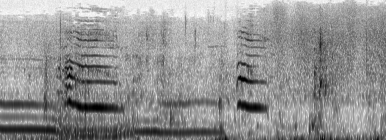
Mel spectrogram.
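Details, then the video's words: Two stray male cats that dislike each other, at the seaside in Istanbul: a long drawn wailing meow that sinks in pitch, then a second rising-falling moan, with low rumble of wind or surf beneath. "Two male cats meowing and hissing each other"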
